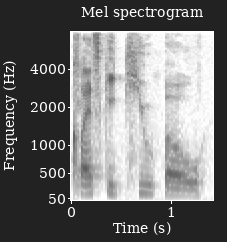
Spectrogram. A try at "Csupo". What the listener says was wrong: it's Csupo. Yeah, it's Csupo. Well, it could be pronounced Csupo or Chupo, but it's not Supo.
